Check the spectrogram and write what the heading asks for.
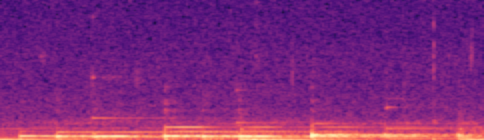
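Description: Background music played on a plucked string instrument, several held notes following one another.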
